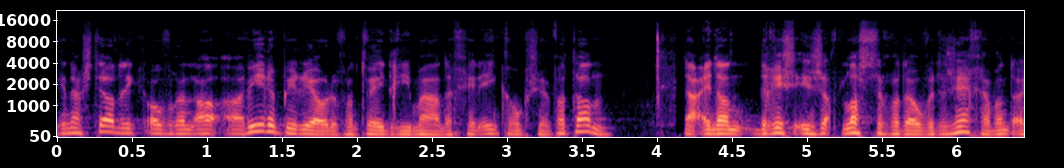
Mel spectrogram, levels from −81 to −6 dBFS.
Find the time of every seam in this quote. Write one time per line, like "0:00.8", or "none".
0:01.2
0:04.1
0:05.1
